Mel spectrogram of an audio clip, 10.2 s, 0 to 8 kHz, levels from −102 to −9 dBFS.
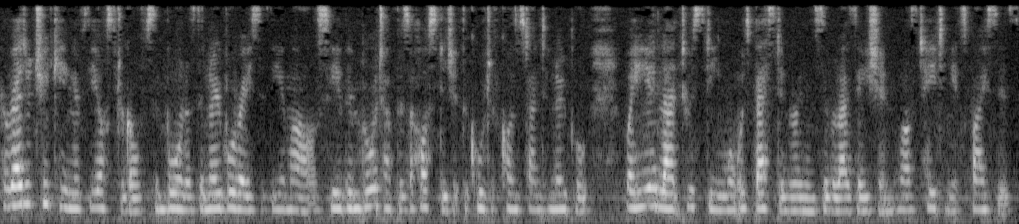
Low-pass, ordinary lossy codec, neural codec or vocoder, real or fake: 7.2 kHz; MP3, 64 kbps; none; real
